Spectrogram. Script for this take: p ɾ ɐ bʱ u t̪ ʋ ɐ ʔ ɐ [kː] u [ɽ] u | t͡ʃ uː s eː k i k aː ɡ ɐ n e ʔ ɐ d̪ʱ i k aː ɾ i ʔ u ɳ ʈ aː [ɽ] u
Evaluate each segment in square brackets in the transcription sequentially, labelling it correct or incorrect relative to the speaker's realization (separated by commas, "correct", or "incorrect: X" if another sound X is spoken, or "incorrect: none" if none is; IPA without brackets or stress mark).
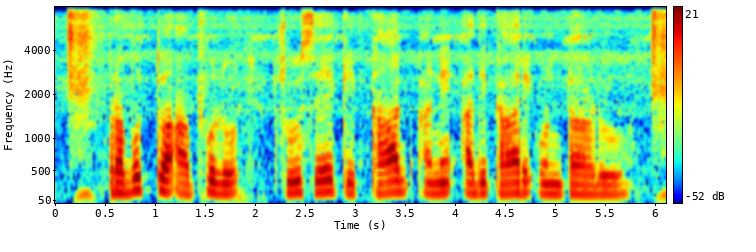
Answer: incorrect: pː, incorrect: l, correct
